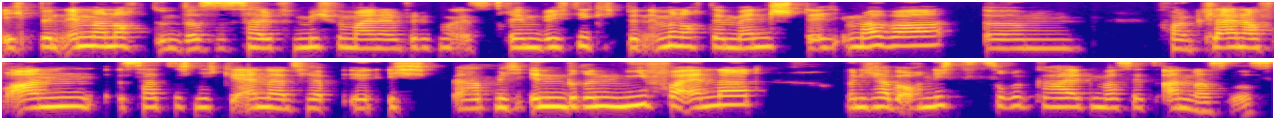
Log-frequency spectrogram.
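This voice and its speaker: Fairly quick in pace, a woman with a fairly high pitch and fairly even intonation has a plain, everyday voice. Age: 30s. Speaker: interview guest sharing her coming-out story. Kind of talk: casual interview.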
